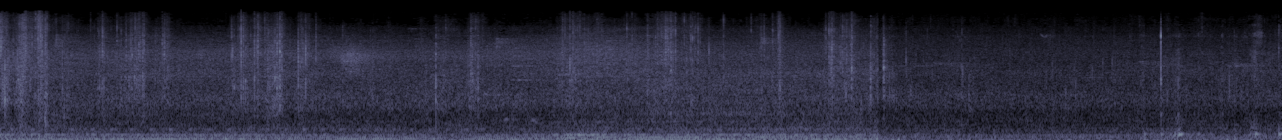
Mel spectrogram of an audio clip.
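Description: A motor, most like a vehicle engine, idling with a steady low hum that cuts off about nine seconds in. Light clinks from the cast iron Dutch oven's lid and lifter being handled come mostly in the first few seconds.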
